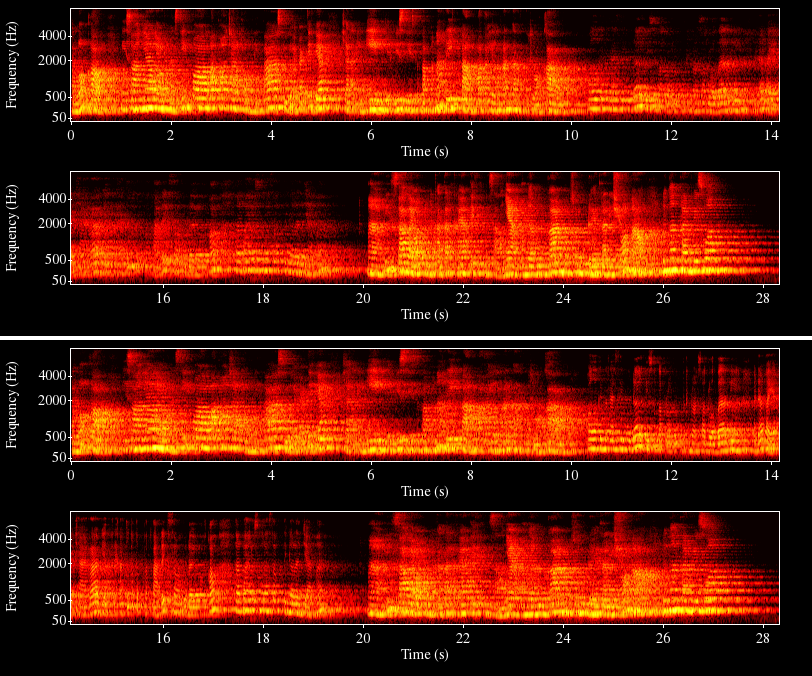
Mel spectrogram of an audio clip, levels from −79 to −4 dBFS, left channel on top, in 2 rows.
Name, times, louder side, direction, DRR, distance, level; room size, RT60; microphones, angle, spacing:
voice 1, 0.0-9.9 20.1-27.0, left 1 dB, 90° left, -4 dB, 0.8 m, -24 dB
voice 2, 10.3-19.3, right 2 dB, 85° right, 2 dB, 0.5 m, -30 dB
4.5 x 3.5 x 3.3 m, 2.9 s
head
